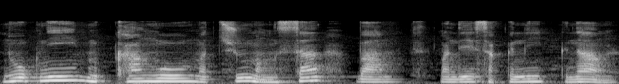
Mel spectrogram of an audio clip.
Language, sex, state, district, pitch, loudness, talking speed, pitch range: Garo, male, Meghalaya, South Garo Hills, 130 Hz, -14 LUFS, 75 wpm, 120-155 Hz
